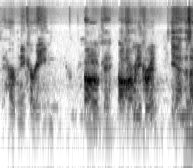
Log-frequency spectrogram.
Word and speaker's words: Harmony Korine: Oh, Harmony Korine?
